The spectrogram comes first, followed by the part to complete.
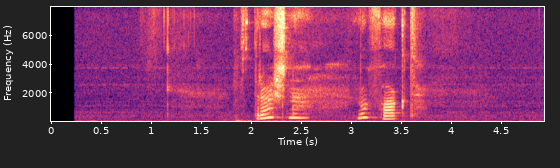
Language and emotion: Russian, sad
